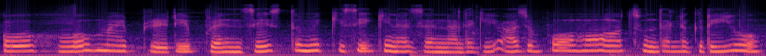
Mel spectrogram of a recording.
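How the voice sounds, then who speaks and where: A woman's voice: very high-pitched, fairly even intonation, slow, soft background music, full character voice. A woman doing a doting, chiding young friend. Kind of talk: amateur dubbed story.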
